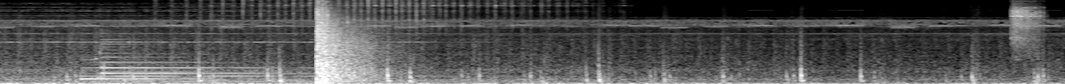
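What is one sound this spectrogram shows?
Footsteps thud softly on the ground at a steady running pace.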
